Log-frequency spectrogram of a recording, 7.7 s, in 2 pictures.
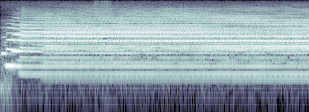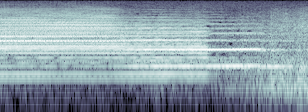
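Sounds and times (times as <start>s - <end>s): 
horn: 0.0s - 7.5s.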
